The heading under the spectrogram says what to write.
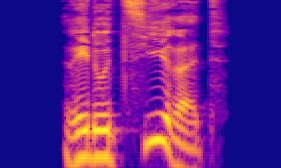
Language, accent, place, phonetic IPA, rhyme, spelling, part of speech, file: German, Germany, Berlin, [ʁeduˈt͡siːʁət], -iːʁət, reduzieret, verb, De-reduzieret.ogg
- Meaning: second-person plural subjunctive I of reduzieren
